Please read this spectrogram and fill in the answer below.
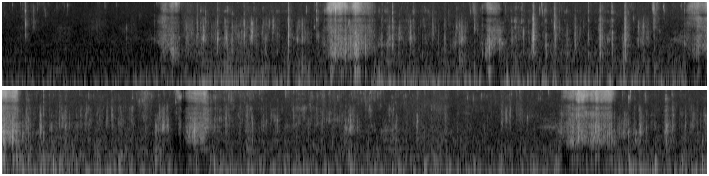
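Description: Eating a bowl of kimchi bibim guksu, spicy cold noodles: starting about three seconds in, about six loud slurps of noodles come a few seconds apart, with wet chewing and small clicks in between.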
